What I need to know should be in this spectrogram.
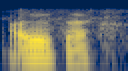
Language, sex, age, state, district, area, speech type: Telugu, male, 18-30, Andhra Pradesh, Vizianagaram, rural, conversation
